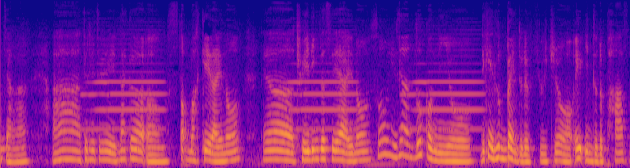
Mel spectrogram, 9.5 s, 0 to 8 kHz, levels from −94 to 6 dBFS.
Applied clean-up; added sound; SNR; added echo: none; Wind instrument, woodwind instrument; 17 dB; none.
